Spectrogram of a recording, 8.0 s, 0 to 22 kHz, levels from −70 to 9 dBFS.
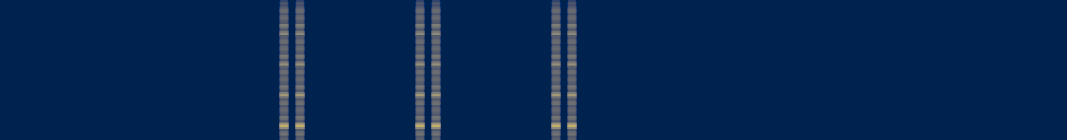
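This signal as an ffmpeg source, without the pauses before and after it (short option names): -f lavfi -i "aevalsrc='0.316*(2*lt(mod(2380*t,1),0.5)-1)*clip(min(mod(mod(t,1.02),0.12),0.06-mod(mod(t,1.02),0.12))/0.005,0,1)*lt(mod(t,1.02),0.24)':d=3.06:s=44100"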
